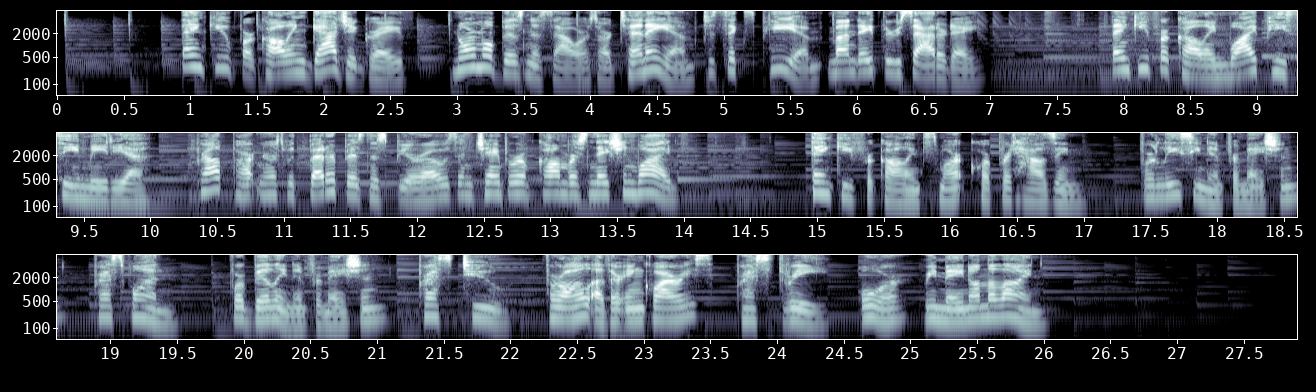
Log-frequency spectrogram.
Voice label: Telephony IVR

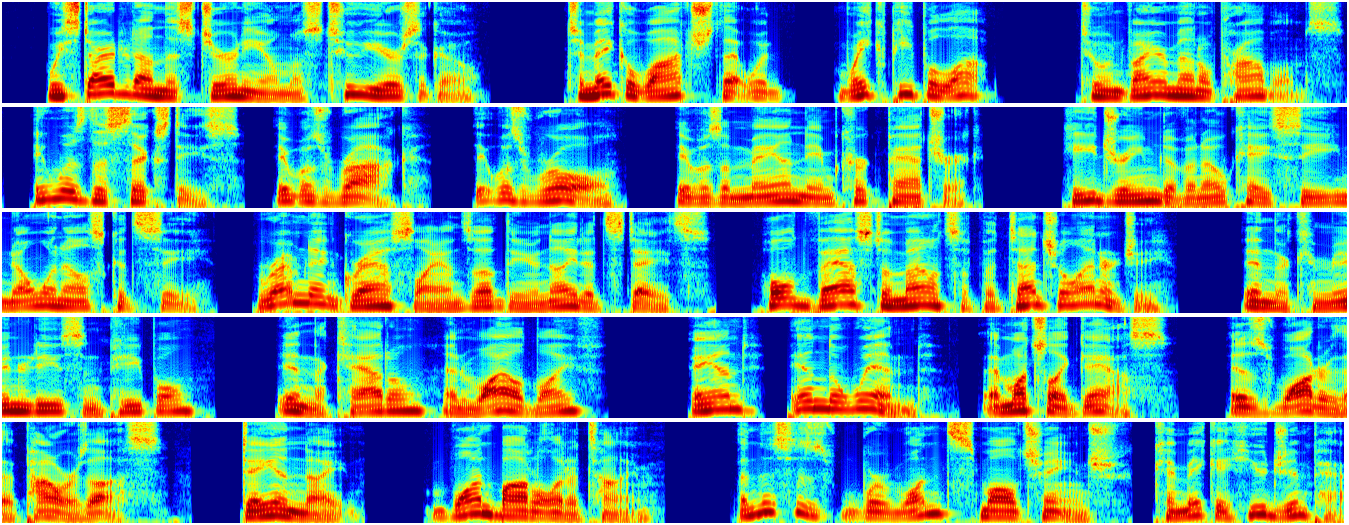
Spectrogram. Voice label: Documentary and Sales

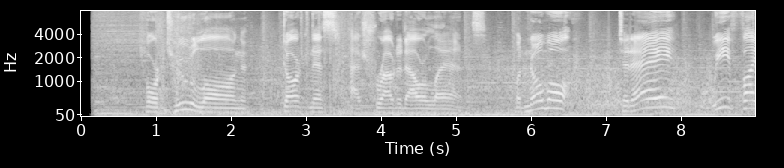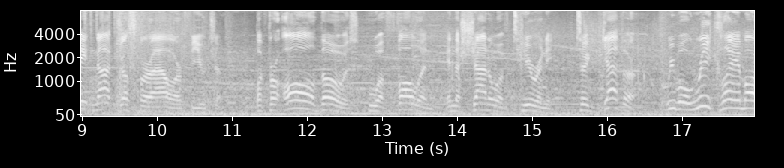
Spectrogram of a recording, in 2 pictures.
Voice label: Character

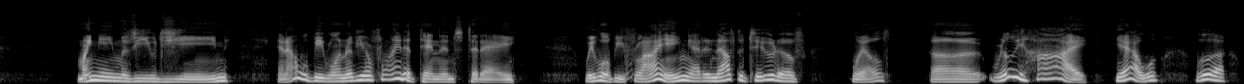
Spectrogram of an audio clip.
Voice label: Commuter Airlines Character Read

